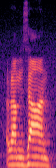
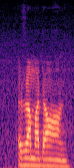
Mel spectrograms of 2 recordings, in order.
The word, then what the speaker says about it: رمضان: مثال میں دیتا ہوں۔ رمضان ایک مہینے کا نام ہے، اہل عرب اس کو اس جیسا تلفظ کرتے ہیں، رمضان، رمضان، یعنی کہ ضاد کو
